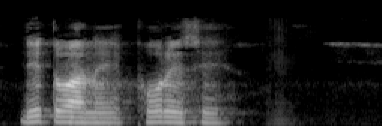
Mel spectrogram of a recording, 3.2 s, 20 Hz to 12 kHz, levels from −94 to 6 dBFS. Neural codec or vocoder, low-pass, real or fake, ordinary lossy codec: none; 7.2 kHz; real; AAC, 32 kbps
